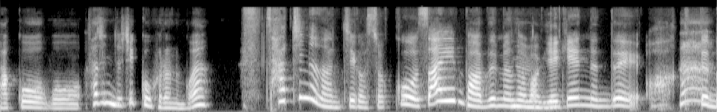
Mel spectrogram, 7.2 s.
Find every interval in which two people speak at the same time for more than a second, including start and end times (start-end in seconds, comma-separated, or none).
none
